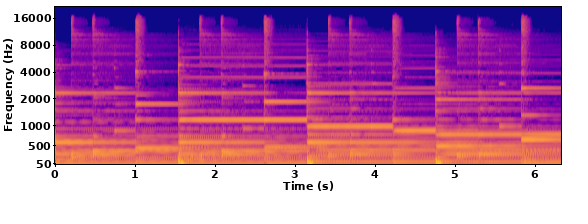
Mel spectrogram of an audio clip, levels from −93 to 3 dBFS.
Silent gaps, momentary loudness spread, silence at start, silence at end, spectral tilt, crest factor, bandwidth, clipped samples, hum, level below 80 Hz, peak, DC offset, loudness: none; 4 LU; 0 s; 0 s; -6 dB/octave; 18 dB; 17.5 kHz; under 0.1%; none; -28 dBFS; -4 dBFS; under 0.1%; -21 LUFS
